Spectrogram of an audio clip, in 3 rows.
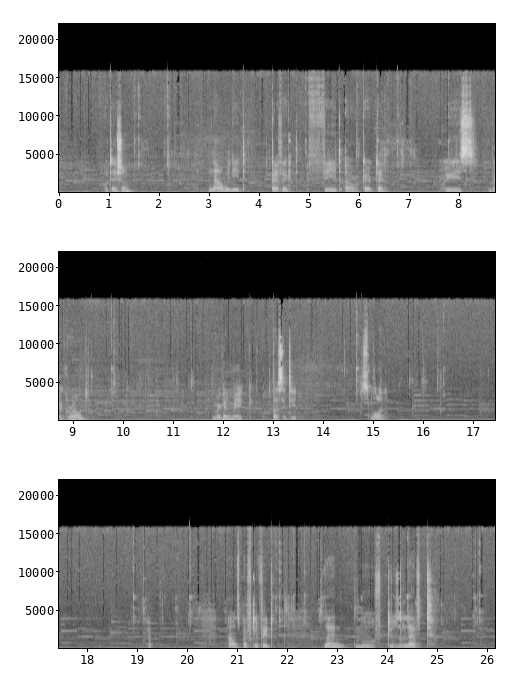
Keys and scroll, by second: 6.4 space, 22.0 space.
